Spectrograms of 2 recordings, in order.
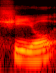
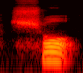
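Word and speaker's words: しょ: yun combination, and so this is not shi yo, it's sho, one blended syllable.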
